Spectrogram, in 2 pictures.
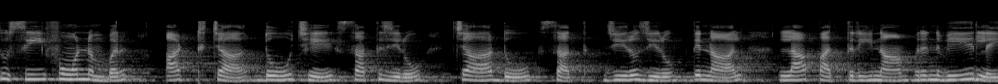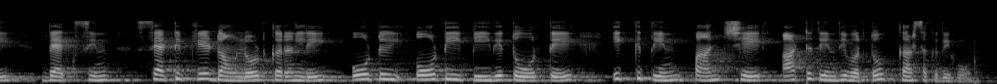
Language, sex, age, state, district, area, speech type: Punjabi, female, 30-45, Punjab, Shaheed Bhagat Singh Nagar, urban, read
